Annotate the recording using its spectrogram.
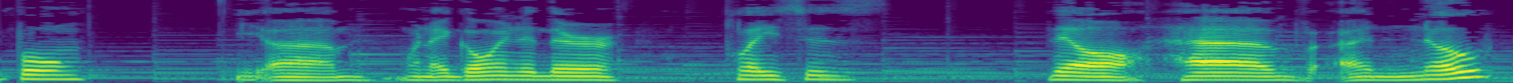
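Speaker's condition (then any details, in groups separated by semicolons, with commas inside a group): Cerebral palsy; stiff muscles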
